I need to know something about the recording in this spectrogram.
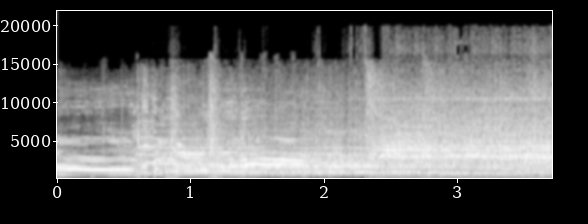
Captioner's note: cheers and applause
